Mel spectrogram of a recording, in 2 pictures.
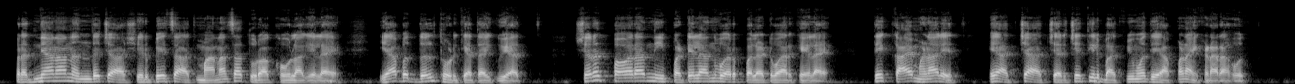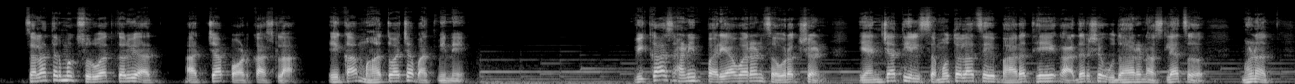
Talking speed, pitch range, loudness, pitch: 110 wpm, 100-145 Hz, -18 LUFS, 120 Hz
